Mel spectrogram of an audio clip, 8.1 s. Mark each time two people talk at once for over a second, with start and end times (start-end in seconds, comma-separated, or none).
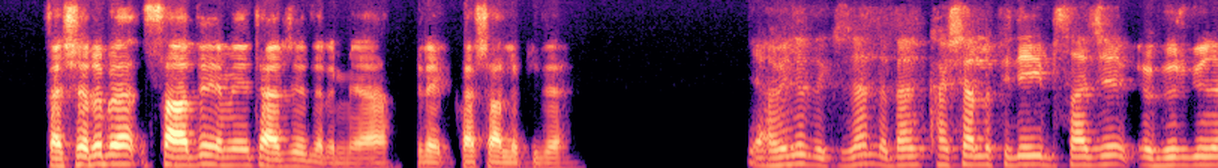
none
